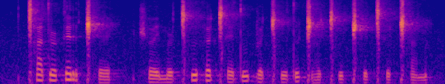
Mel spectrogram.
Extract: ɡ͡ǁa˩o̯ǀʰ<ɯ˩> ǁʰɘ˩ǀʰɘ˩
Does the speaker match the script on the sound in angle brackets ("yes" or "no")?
yes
